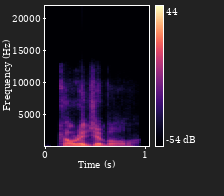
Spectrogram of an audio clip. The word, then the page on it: corrigible: British English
